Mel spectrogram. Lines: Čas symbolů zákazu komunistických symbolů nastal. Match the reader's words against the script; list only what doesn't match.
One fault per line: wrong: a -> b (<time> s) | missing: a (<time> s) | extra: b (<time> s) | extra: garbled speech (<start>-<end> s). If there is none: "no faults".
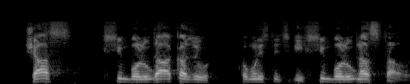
no faults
